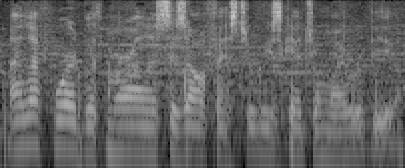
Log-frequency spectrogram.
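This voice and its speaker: An actress playing a brisk, sceptical, no-nonsense federal agent in an audio drama at a busy fair. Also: female voice, lowish voice, fairly even intonation, vocal fry, low-quality recording. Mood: dry reluctance. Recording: loud fairground crowd and music.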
